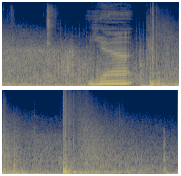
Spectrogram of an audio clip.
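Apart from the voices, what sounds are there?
anti-tank gun firing in the video game Hell Let Loose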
